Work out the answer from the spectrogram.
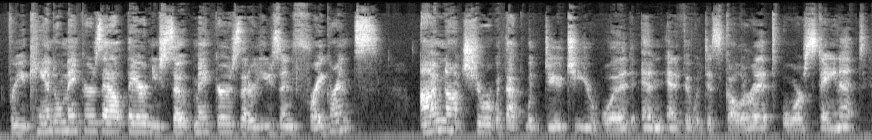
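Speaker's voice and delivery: ordinary talk, nothing marked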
